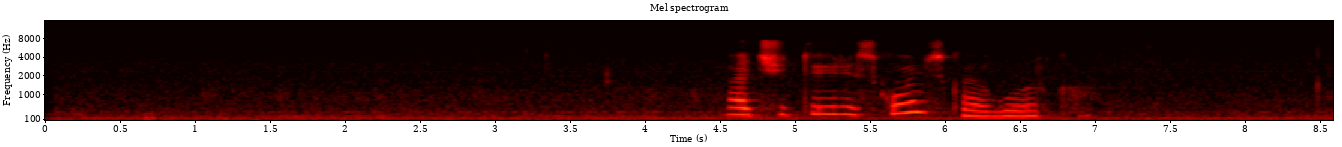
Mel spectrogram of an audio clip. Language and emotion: Russian, sad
